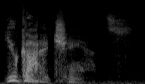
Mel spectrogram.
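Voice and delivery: hushed, slow whisper to the congregation; a slow, secret whisper of hope. Real, not acted. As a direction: lean in and whisper it slowly. Preacher drops to an aside.

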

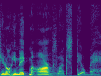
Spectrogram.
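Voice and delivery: hushed, breathy retelling of his words; quoted whisper. Retold or imitated. Preacher whispering what a worker told him. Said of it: "but he says".

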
